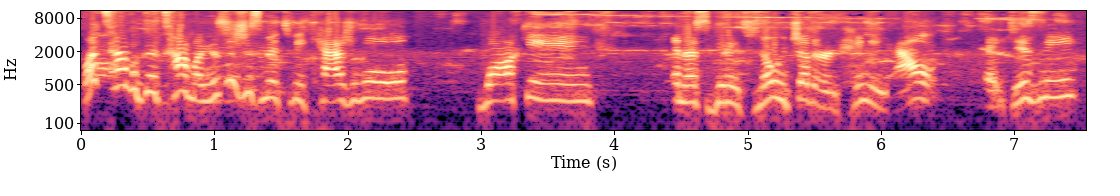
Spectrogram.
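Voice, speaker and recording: A woman's voice: sits high, animated, normal speed, low-quality recording. An American woman hosting a casual walking livestream, chatty and enthusiastic, slangy in the way she addresses viewers. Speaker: vlog host. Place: walking outdoors in a busy theme park. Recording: live outdoors with clear background noise. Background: theme park ambience.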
